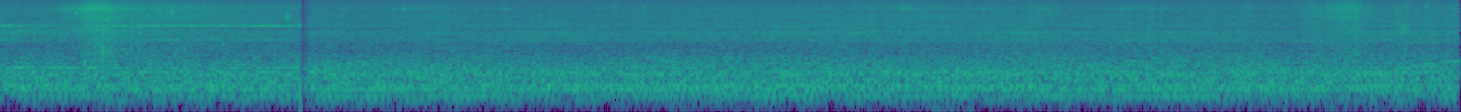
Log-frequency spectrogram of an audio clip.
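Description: Steady low outdoor background rumble with no distinct events, dipping briefly about three seconds in.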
